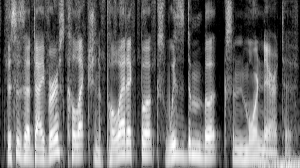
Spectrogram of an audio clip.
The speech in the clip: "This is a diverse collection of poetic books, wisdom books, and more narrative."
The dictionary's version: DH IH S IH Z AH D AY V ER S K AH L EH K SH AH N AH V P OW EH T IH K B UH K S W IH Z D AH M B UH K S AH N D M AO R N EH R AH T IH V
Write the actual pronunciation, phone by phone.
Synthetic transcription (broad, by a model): DH IH S IH Z AH D AY V ER S K AH L EH K SH AH N AH V P OW EH T IH K B UH K S W IH Z D AH M B UH K S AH N M AO R N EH R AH T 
